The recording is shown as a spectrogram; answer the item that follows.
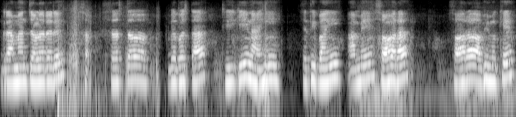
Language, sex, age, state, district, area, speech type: Odia, female, 60+, Odisha, Kendrapara, urban, spontaneous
